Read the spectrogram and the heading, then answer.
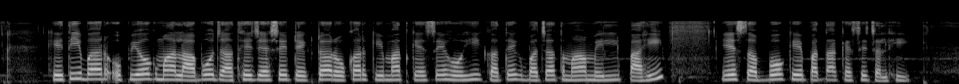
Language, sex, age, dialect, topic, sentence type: Chhattisgarhi, female, 25-30, Eastern, agriculture, question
